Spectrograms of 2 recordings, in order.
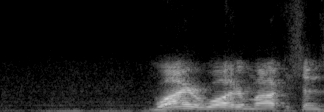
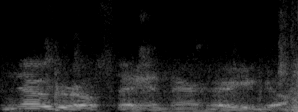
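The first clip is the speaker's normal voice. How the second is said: soft coaxing; 6 semitones lower, 13 dB quieter than usual. Real, not acted. Coaxing snake back into enclosure.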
